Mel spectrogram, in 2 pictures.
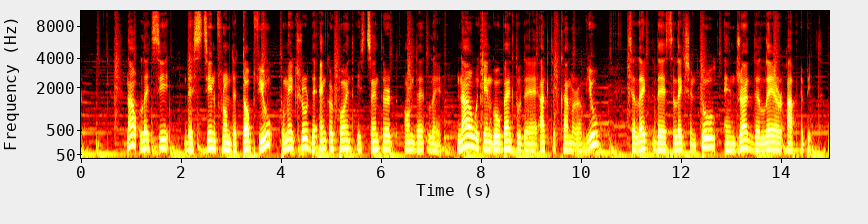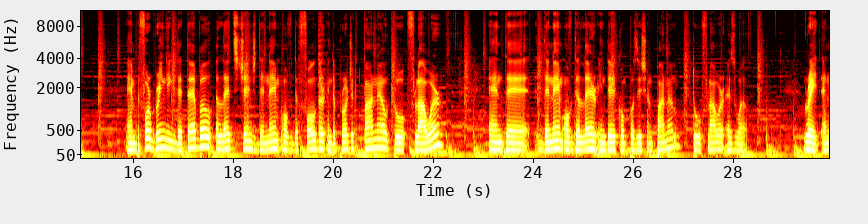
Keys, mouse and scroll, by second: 2.2 click, 3.4 click, 4.8-5.2 scroll, 8.1 click, 9.3 click, 12.7 click, 14.2 click, 19.3 click, 20.0 click, 20.3 Return, 21.6-23.4 typing, 24.2 Return, 24.8 click, 26.0 click, 26.3 Return, 26.7-27.8 typing, 27.9 Return.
